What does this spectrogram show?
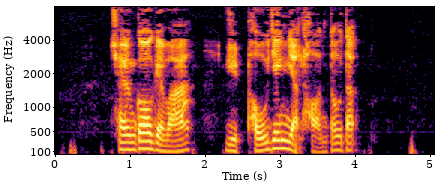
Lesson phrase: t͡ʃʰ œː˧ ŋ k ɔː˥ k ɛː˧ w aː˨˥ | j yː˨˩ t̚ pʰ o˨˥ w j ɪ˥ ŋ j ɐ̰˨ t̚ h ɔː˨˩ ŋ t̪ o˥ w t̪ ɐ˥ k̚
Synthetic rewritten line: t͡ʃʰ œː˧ ŋ k ɔː˥ k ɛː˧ w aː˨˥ | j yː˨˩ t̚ pʰ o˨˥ w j ɪ˥ ŋ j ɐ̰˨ t̚ h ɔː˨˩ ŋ t̪ o˥ w t̪ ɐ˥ k̚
